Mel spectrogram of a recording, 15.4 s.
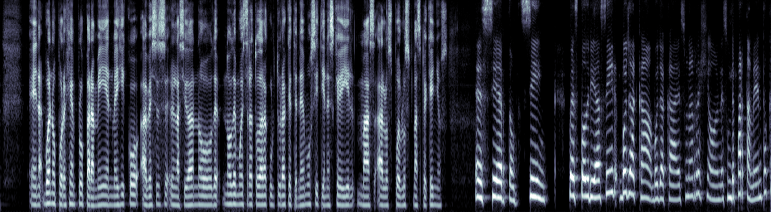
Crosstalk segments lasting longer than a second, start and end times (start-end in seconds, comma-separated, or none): none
